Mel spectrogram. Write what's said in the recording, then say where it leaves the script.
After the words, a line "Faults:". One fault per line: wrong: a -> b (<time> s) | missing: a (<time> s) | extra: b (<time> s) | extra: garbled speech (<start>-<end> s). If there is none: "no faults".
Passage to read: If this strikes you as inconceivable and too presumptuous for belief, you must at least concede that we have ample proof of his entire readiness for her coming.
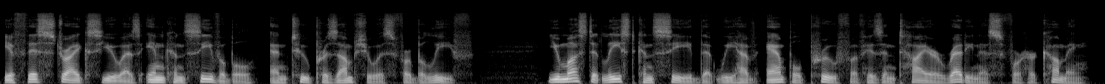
If this strikes you as inconceivable and too presumptuous for belief, you must at least concede that we have ample proof of his entire readiness for her coming.
Faults:
no faults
